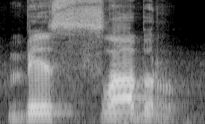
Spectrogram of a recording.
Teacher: یہاں را کے نیچے جب زیر پڑھیں گے تو باریک پڑھیں گے اور وقفن میں اس را کو پر پڑھیں گے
